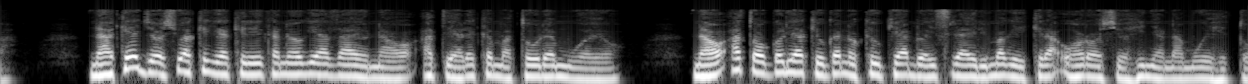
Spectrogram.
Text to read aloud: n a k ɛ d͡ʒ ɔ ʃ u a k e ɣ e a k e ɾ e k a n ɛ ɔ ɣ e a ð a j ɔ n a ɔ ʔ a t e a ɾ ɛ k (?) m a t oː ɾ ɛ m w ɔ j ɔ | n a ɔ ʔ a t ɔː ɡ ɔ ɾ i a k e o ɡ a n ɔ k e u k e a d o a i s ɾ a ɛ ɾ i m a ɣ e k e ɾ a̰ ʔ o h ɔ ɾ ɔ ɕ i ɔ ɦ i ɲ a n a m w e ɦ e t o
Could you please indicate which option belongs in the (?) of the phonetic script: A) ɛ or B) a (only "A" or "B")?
A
